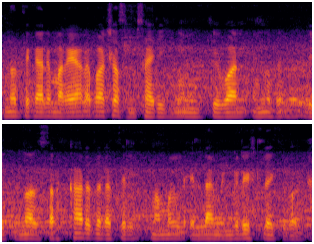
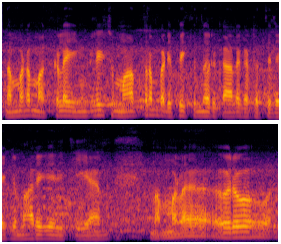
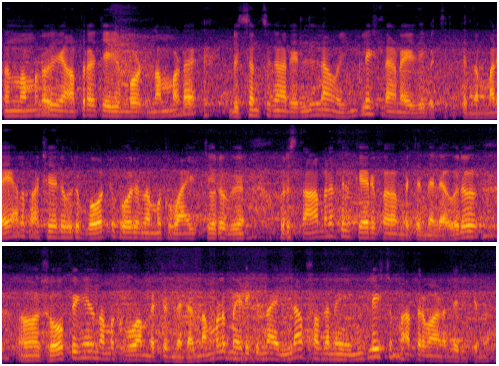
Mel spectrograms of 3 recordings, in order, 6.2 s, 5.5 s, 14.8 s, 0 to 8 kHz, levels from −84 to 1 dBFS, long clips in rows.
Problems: constant background noise, low volume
